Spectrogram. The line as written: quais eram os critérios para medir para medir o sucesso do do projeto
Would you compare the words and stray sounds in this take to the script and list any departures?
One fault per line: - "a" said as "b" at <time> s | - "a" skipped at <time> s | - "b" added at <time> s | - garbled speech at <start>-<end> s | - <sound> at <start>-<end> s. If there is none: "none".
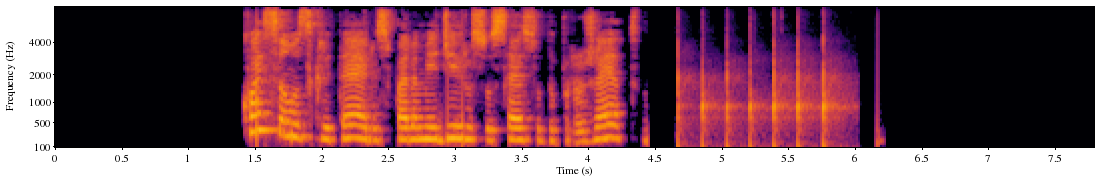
- "eram" said as "são" at 1.6 s
- "para medir" skipped at 3.1 s
- "do" skipped at 3.8 s
- thud at 4.6-6.0 s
